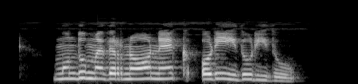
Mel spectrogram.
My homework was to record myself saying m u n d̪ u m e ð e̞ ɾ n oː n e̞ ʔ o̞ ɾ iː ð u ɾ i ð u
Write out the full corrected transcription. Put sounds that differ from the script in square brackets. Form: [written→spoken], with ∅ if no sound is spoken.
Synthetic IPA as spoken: m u n d̪ u m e ð e̞ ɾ n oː n e̞ [ʔ→k] o̞ ɾ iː ð u ɾ i ð u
